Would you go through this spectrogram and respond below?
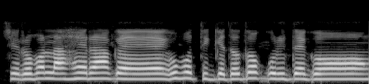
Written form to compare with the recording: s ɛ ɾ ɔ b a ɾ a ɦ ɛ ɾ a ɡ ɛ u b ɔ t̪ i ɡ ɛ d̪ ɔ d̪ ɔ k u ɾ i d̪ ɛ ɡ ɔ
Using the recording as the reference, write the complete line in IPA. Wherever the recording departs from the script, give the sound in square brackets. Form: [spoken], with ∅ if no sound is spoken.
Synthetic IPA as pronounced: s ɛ ɾ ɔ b a [l] a ɦ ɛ ɾ a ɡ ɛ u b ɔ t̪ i ɡ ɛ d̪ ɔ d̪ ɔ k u ɾ i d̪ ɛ ɡ ɔ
